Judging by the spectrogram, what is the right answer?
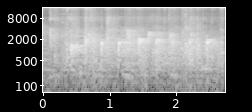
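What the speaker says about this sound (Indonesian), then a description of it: "Aplaus untuk temannya" Classroom applause for a classmate at a school anti-bullying lesson: a steady patter of many hands clapping together, fairly loud and continuous for a few seconds, with no talking over it.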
